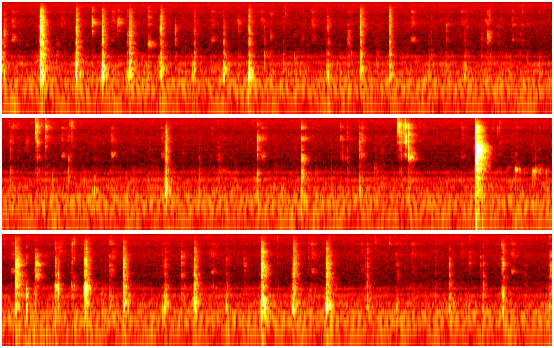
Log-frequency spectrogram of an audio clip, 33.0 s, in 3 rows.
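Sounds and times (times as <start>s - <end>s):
wet mouth clicks and smacks: 11.2s - 12.5s, 18.9s - 19.4s.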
